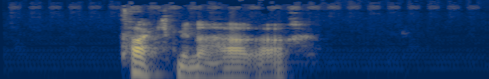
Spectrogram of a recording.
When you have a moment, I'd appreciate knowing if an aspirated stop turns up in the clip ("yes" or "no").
yes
